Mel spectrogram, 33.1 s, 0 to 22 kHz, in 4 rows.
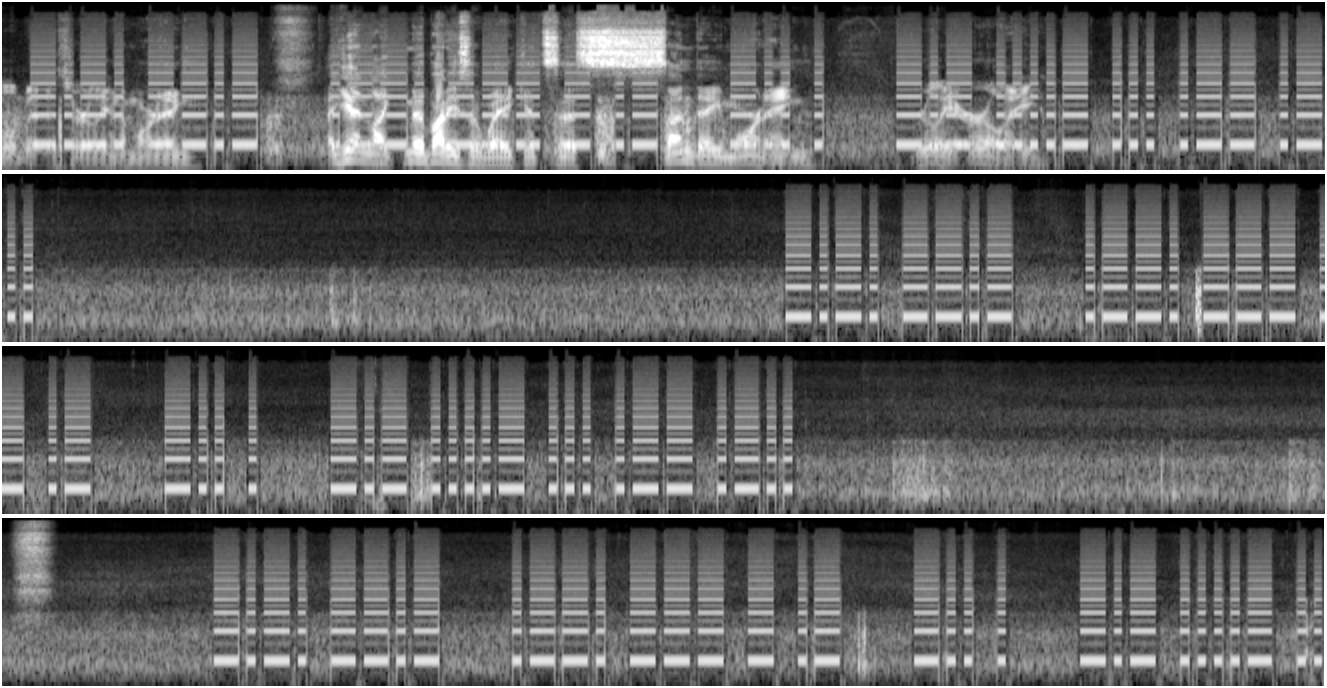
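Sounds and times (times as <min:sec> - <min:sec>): morse code tone: 0:00.0 - 0:08.5, 0:13.2 - 0:21.5, 0:26.1 - 0:33.0
receiver band hiss: 0:00.2 - 0:06.9.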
